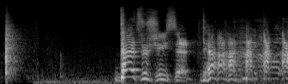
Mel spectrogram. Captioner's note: laughs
